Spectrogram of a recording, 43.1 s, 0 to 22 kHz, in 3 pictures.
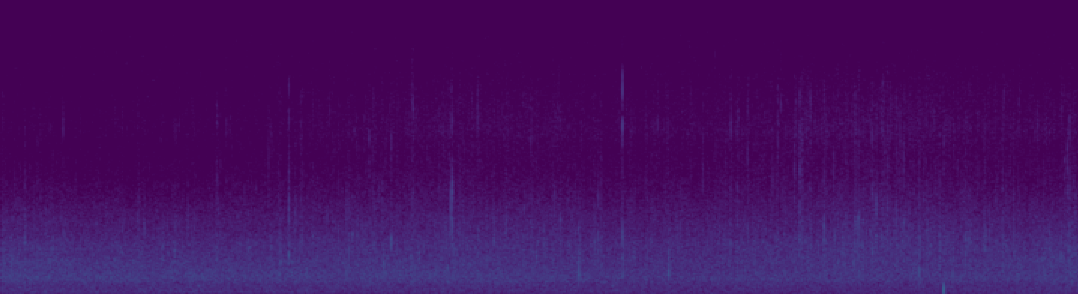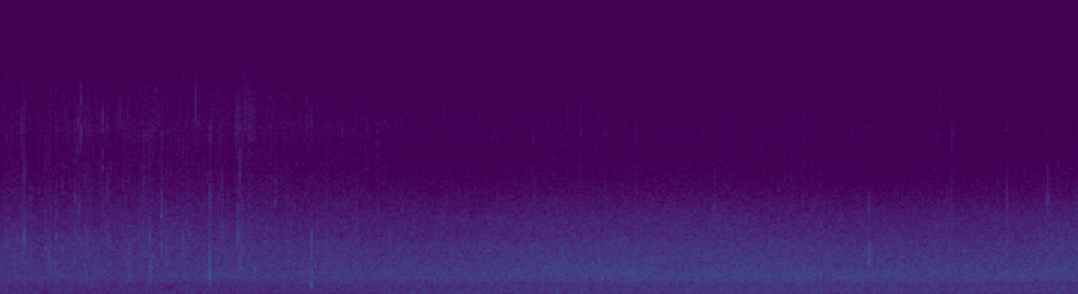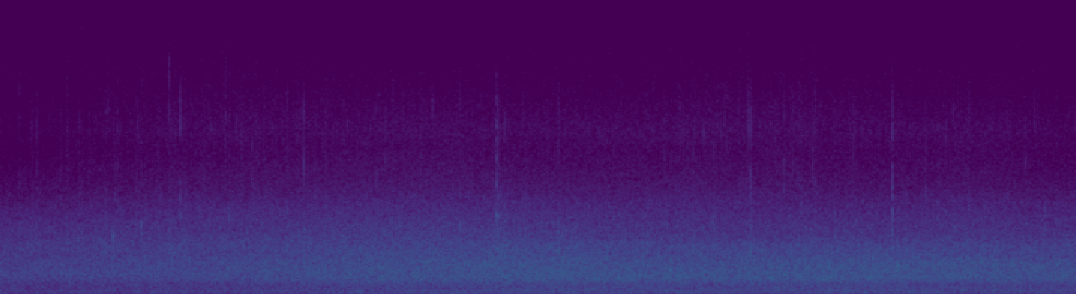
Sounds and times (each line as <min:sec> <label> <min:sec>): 0:00.0 rain starts on tumulus ground 0:43.0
